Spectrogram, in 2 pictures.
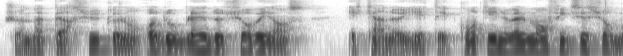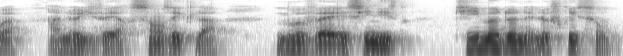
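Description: A man narrating a first-person novel in a measured, expressive reading. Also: fairly low pitch, slightly rough. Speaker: audiobook narrator.

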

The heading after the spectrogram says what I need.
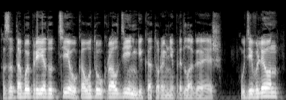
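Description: A man voicing a calm, firm male rescuer who gives curt commands. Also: mid-range voice, normal speed, lightly acted. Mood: dry, firm.

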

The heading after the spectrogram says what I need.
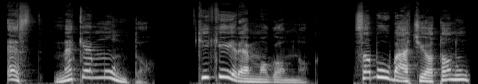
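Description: A man's voice: very animated, mellow. A man voicing a touchy, nervous shopkeeper who pleads and takes offense in a raised, strained voice, in an audiobook reading. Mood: indignant. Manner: pleading, indignant, higher-pitched.

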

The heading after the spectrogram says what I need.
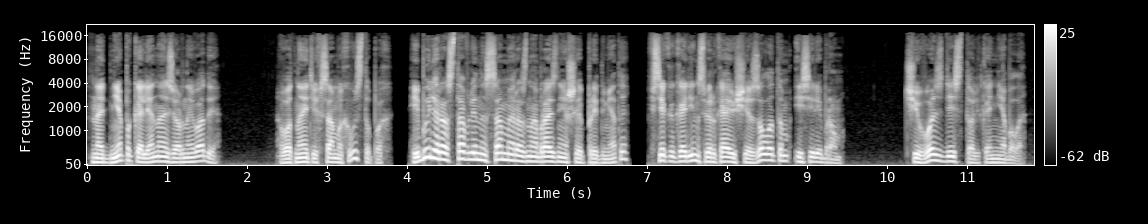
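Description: A man's voice: medium pitch, lively intonation, moderate pace, dry recording, studio quality. A man reading a first-person fantasy story aloud with a wry, ironic tone. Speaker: audiobook narrator.

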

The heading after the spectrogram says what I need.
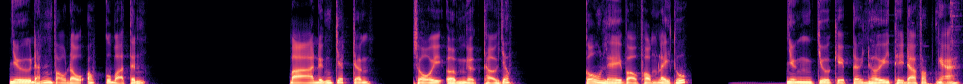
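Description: A man narrating a scripted ghost story in an expressive storytelling manner. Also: on the low side, measured pace, long pauses.

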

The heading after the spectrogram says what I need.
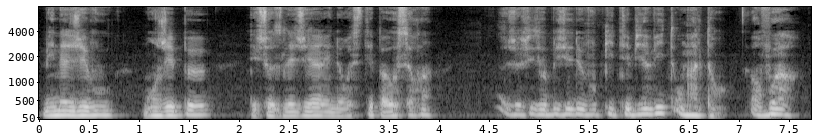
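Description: A man voicing a jovial doctor in his sixties who speaks briskly and heartily. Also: mid-range voice, fairly even intonation, dark tone, breathy edge, natural voice.

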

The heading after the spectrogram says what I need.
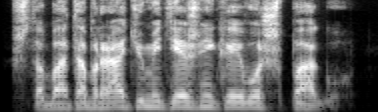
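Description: Stern older judge, commanding and insistent, voiced higher and louder by a male reader. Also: quick pace, dry recording, clean studio sound, lightly acted. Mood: urgent.

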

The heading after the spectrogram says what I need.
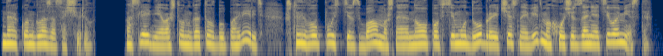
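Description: A woman narrating a comic fantasy audiobook in a measured, expressive way. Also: medium pitch, no echo, clean studio sound.

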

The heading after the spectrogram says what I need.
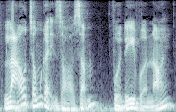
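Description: A man narrating a ghost story in a dramatic, expressive way. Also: lowish voice, a little fast, breathy edge. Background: faint background music.

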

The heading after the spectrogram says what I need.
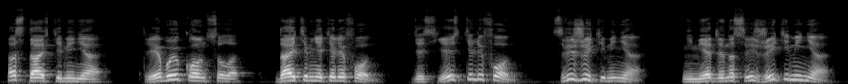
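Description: A man's voice: a little high, big pitch swings, moderate pace, mellow, pitched above the performer's own voice. A man voicing a stout male interpreter with a nasal, whining voice. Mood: whiny.

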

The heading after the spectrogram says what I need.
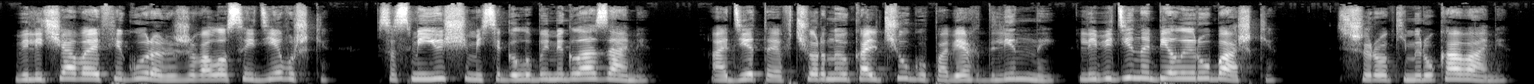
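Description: A woman narrating an audiobook in an even, measured storytelling manner. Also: fairly high pitch. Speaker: audiobook reader. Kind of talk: scripted narration.

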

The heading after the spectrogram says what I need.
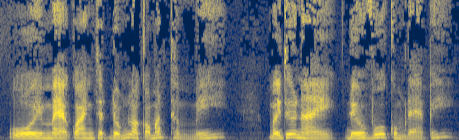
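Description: A woman's voice: fairly low pitch, normal speed, a little mellow, no echo, close to an everyday voice. A woman voicing a bold young woman who talks bluntly and playfully. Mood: teasing. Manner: blunt, teasing.

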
